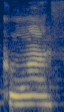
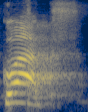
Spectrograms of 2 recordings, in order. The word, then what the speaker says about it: coax: It's actually, I said coask. Actually, wrong. Wrong. Okay, you know that's how we pronounce it. Coax.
